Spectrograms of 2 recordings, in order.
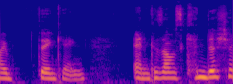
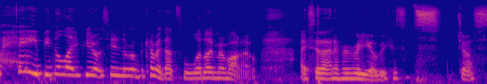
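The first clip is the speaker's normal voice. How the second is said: very fast, soft, rushed speech; 6 dB quieter than usual. A video creator addresses viewers, talking very fast. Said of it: "I'm talking so fast right now".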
